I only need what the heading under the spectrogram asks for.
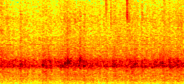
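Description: Steady rain falls in a continuous, even hiss, moderately loud, with no voices and no clear breaks over the couple of seconds.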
